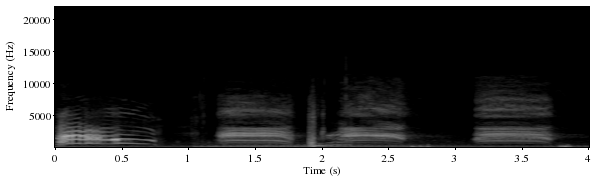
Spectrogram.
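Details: Domestic cat making unusual calls: a harsh, raspy opening cry followed by three short, hoarse, crow-like bursts of even length, separated by brief pauses, with a faint click between them.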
